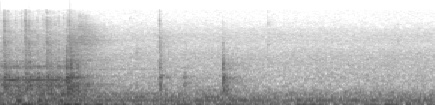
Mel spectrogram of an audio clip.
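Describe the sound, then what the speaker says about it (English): A sewing machine stitches quilt fabric along a marked line on a background piece, with a quick burst of rapid mechanical ticking up front, then a few faint isolated clicks and a soft hum. "You're going to sew this to one corner of your background fabric"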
